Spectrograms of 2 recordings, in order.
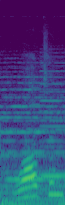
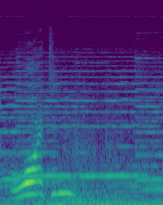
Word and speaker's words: Wharton: He has an MBA from Walton. Am I pronouncing it? Wharton?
